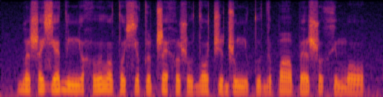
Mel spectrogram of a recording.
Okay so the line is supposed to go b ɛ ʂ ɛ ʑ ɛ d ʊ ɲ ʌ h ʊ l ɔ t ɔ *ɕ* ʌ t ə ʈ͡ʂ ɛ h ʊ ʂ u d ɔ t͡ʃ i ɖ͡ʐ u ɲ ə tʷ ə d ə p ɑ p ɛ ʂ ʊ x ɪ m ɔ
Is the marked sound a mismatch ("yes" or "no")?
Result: no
